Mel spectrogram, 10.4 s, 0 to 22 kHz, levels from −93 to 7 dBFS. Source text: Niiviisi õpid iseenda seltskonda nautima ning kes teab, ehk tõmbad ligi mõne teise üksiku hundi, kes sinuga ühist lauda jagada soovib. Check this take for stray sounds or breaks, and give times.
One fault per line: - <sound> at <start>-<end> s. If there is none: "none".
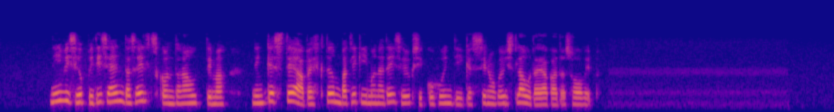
none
